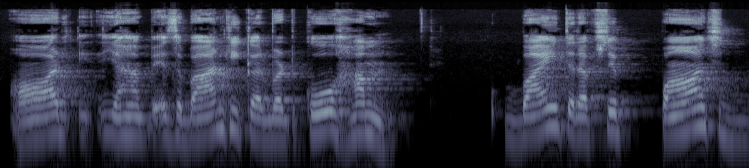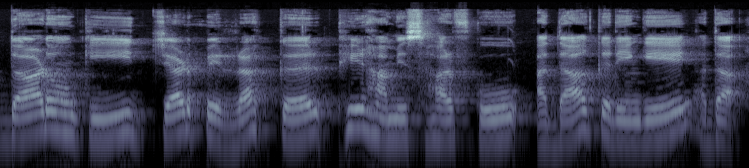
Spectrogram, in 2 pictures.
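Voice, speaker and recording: A woman teaching recitation in a patient, explanatory way, going back over each point. Her voice sits a little low for a woman. She stretches the letter sounds out long to show how they should be said. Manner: repeats points, draws out letter sounds as models.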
